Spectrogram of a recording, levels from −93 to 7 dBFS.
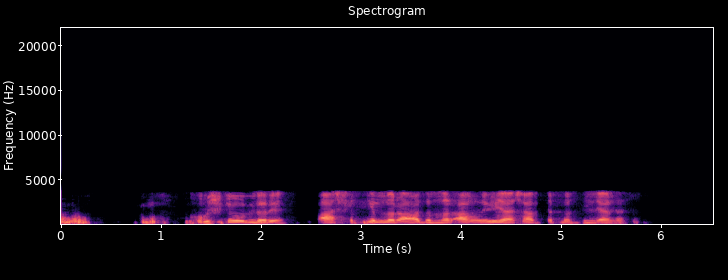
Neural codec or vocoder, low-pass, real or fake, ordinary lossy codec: codec, 44.1 kHz, 3.4 kbps, Pupu-Codec; 3.6 kHz; fake; AAC, 24 kbps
